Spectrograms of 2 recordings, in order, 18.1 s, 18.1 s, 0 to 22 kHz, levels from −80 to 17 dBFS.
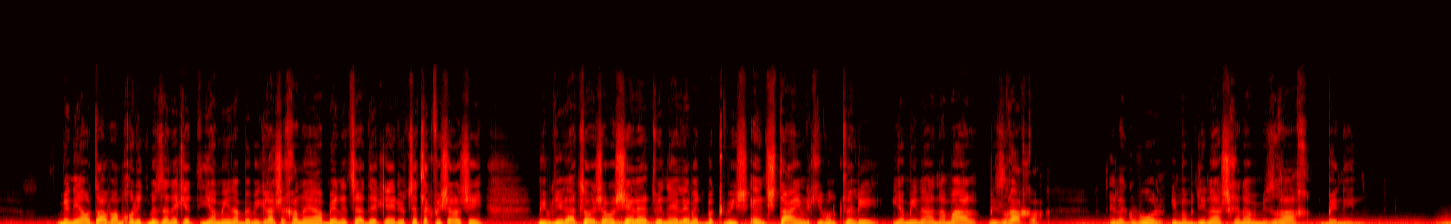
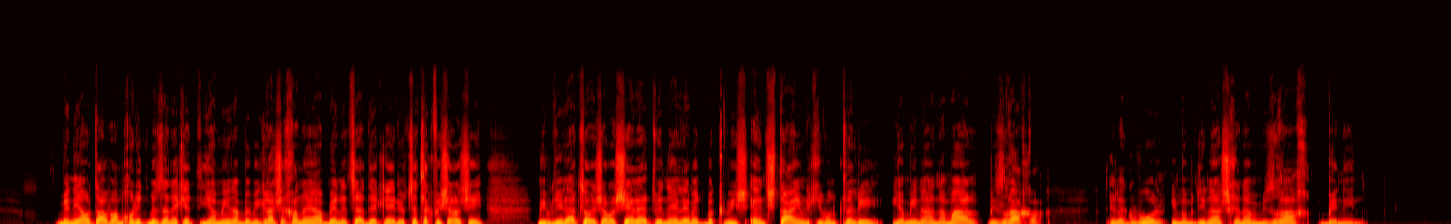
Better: second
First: wind noise on the microphone; occasional gusts; 20 dB below the speech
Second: none

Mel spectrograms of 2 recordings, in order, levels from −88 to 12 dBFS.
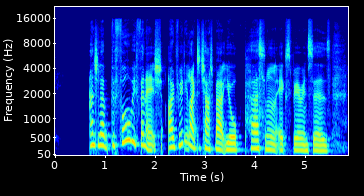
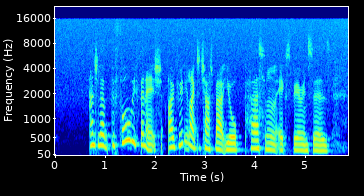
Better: first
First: none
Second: hiss; noticeable; throughout; 10 dB below the speech

